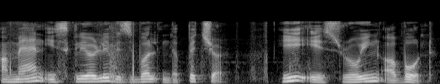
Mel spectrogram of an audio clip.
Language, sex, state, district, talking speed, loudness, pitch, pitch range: English, male, Assam, Kamrup Metropolitan, 175 wpm, -17 LUFS, 130 Hz, 115-150 Hz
